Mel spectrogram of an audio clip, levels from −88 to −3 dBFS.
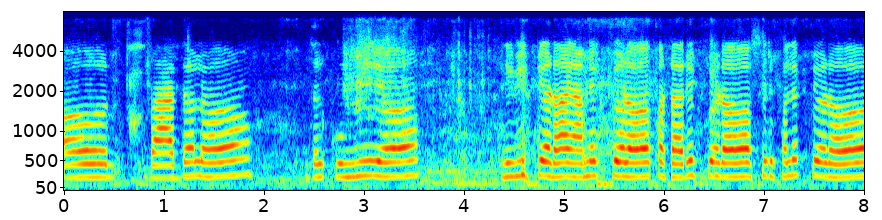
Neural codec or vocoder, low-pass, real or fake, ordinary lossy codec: codec, 16 kHz, 4 kbps, FreqCodec, larger model; 7.2 kHz; fake; Opus, 24 kbps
